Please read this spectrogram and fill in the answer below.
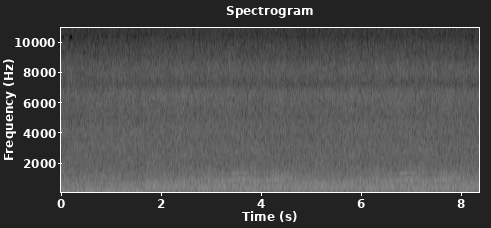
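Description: Dense artificial rain pouring steadily from a ceiling grid of valve-controlled nozzles onto a grated floor: an even, unbroken hiss of falling water.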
